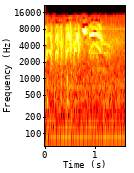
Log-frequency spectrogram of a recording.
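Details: A wild Golden-chevroned Tanager singing freely in nature gives a quick run of high, thin squeaky notes, ending in a brief arched whistle.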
